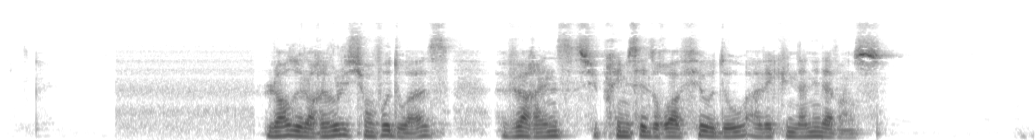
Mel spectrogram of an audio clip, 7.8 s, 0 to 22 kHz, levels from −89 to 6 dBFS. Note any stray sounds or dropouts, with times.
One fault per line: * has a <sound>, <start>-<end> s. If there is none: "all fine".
all fine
